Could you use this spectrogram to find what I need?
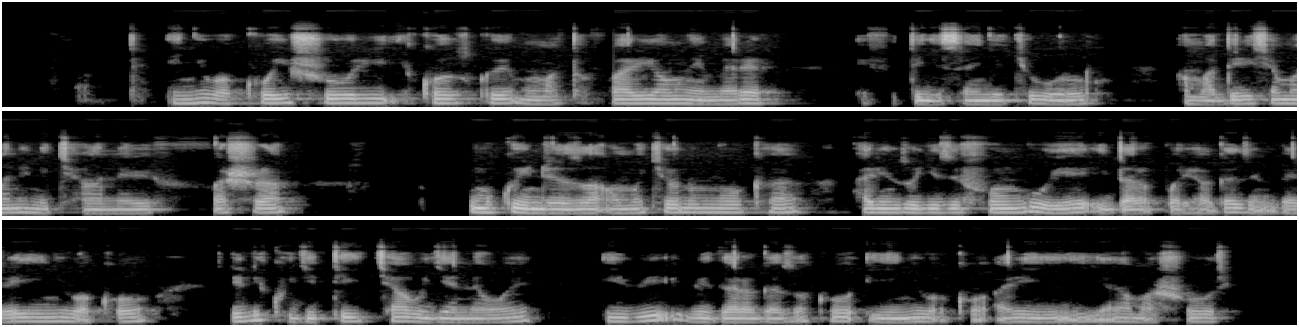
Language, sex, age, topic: Kinyarwanda, male, 18-24, education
